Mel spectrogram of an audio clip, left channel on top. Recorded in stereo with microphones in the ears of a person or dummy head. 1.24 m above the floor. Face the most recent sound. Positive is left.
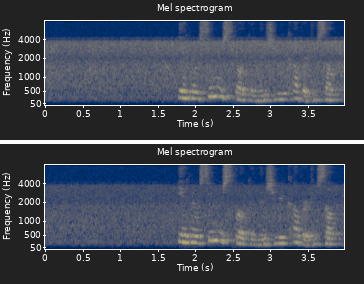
turn(degrees=5)  # may be behind; listen again after turning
